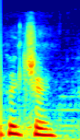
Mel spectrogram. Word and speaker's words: cultrún: Me encanta cómo dice cultrún. – Porque así se pronuncia.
